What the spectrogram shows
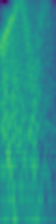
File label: lose shot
